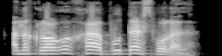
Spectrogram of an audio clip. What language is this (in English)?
Uzbek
